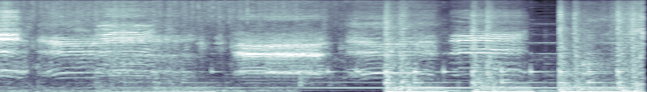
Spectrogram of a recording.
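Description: Sheep bleating, several short calls one after another, over a dramatic music score with a steady low drone.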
